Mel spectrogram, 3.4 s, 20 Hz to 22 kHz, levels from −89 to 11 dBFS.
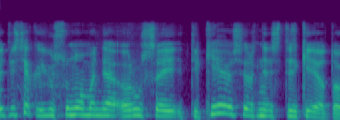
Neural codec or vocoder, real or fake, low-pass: none; real; 9.9 kHz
